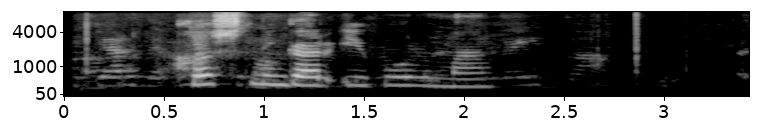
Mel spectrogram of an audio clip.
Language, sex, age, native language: Icelandic, other, 20-29, Icelandic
